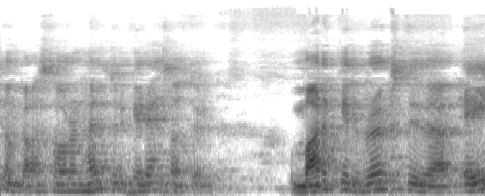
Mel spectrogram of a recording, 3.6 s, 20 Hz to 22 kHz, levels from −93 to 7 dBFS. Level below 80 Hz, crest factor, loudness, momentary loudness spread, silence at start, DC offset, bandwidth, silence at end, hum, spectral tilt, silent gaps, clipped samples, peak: -62 dBFS; 22 dB; -26 LUFS; 13 LU; 0 s; under 0.1%; 18 kHz; 0 s; none; -4.5 dB/octave; none; under 0.1%; -4 dBFS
